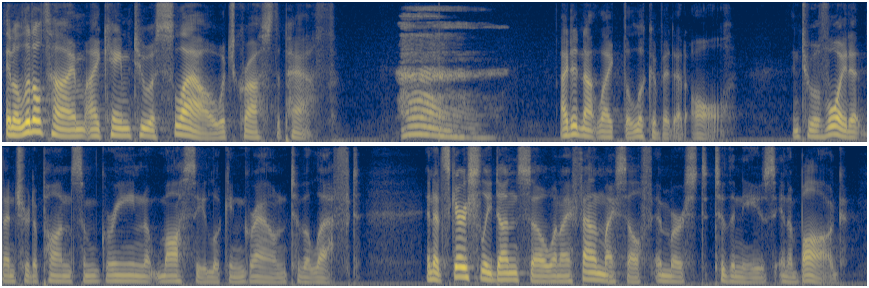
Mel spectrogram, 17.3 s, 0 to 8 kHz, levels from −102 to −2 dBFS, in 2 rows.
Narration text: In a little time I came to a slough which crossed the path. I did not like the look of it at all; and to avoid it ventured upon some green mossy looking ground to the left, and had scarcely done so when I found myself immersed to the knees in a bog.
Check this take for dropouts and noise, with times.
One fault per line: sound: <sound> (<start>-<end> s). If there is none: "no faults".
sound: sigh (3.9-5.1 s)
